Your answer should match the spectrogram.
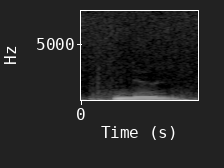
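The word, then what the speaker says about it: נון: a word right right right unlike English no noon noon look at no look at it shape pronunciation noon noon noon sure you have it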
